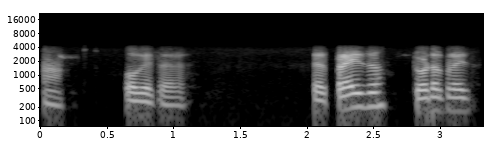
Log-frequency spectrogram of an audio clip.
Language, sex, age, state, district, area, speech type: Kannada, male, 18-30, Karnataka, Uttara Kannada, rural, conversation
